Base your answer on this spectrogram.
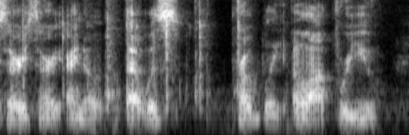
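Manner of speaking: low, soft, hushed whisper.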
